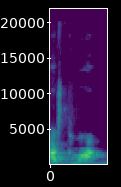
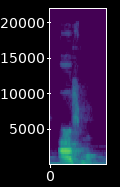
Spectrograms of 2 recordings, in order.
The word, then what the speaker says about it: asthma: That is again pronounced wrongly. It's not asthma, that is asthma.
